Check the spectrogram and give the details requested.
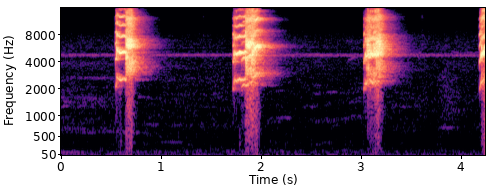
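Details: Lovebird giving its 'ngetik koek' call, used as a lure to excite other lovebirds into singing. Loud, harsh, shrill squawks, each about a third of a second, repeated roughly every 1.2 seconds over a faint steady high tone.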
